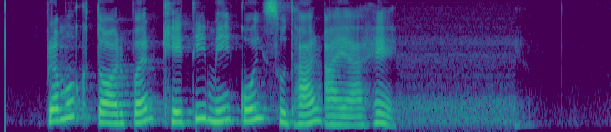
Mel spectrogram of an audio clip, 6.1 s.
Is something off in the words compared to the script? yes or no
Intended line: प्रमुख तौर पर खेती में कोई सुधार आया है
no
